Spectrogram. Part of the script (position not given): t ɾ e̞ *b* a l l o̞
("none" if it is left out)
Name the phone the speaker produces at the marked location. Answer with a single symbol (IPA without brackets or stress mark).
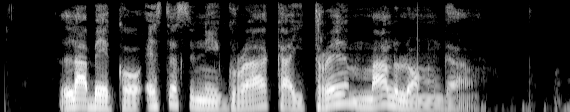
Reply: m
